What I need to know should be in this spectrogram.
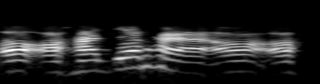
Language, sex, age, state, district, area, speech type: Assamese, female, 45-60, Assam, Jorhat, urban, conversation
